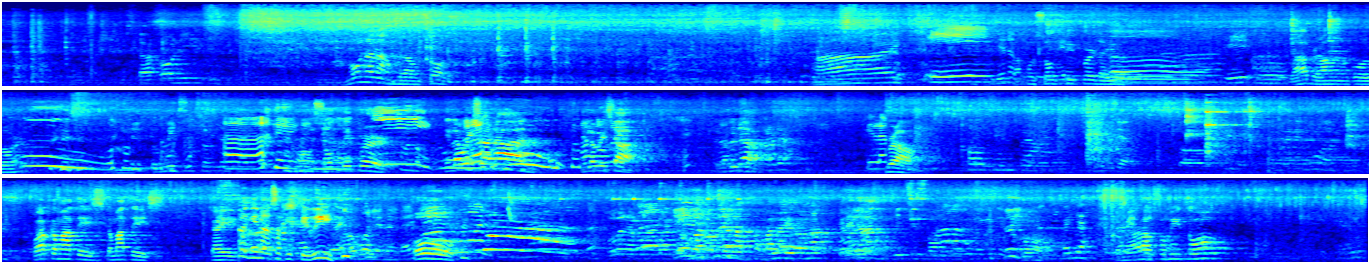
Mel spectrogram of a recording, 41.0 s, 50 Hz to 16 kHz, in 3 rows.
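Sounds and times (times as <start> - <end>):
food frying in a pan: 1.7 - 16.0, 20.8 - 41.0.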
